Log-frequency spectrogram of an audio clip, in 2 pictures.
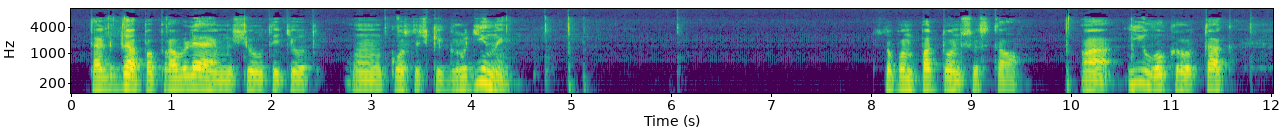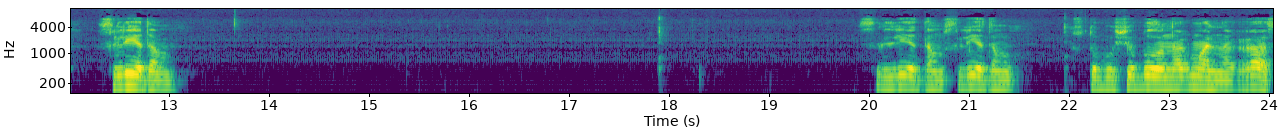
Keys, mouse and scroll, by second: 0.6 click, 1.3 middle click, 3.4 shift+click, 4.7 middle click, 5.4 KP_3, 6.5-9.6 drag, 10.3 a, 11.0 i, 12.2-18.4 drag, 22.2-24.0 drag.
